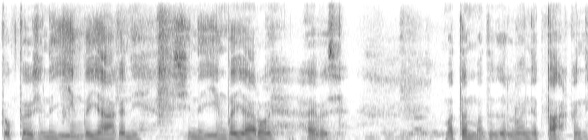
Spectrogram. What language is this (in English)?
Manipuri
